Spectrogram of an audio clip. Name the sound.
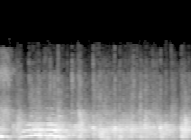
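audience hand clapping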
